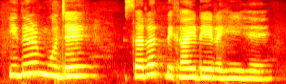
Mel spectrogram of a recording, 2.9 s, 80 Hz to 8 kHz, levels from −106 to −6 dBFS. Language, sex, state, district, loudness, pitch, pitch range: Hindi, female, Arunachal Pradesh, Lower Dibang Valley, -15 LUFS, 290 Hz, 245-320 Hz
